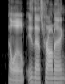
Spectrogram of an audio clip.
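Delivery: put-on alien voice. Mocking how someone would ask their question, talking like an alien. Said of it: "talking like an alien".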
